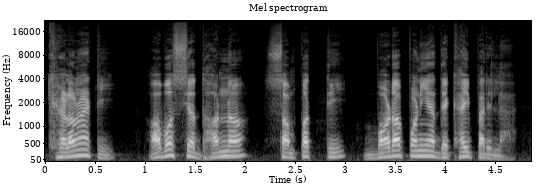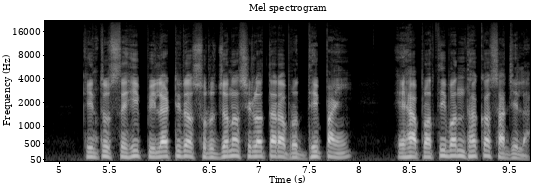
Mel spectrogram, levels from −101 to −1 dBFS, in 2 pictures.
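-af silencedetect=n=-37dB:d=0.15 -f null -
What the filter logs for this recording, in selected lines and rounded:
silence_start: 0.63
silence_end: 1.06 | silence_duration: 0.44
silence_start: 1.98
silence_end: 2.29 | silence_duration: 0.31
silence_start: 2.64
silence_end: 2.83 | silence_duration: 0.19
silence_start: 2.97
silence_end: 3.22 | silence_duration: 0.25
silence_start: 4.59
silence_end: 5.28 | silence_duration: 0.69
silence_start: 7.87
silence_end: 8.40 | silence_duration: 0.52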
